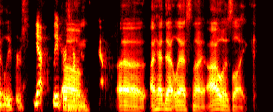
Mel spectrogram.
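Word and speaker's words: Leiper's Fork: Yep, Leapers Fork.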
